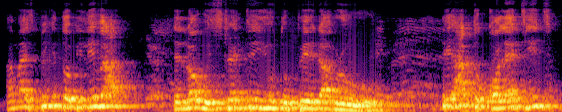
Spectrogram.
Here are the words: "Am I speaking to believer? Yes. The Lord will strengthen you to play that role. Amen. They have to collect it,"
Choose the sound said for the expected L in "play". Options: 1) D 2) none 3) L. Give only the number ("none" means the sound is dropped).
2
